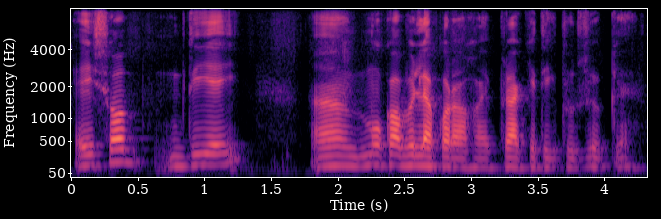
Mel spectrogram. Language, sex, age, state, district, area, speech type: Bengali, male, 18-30, West Bengal, Murshidabad, urban, spontaneous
